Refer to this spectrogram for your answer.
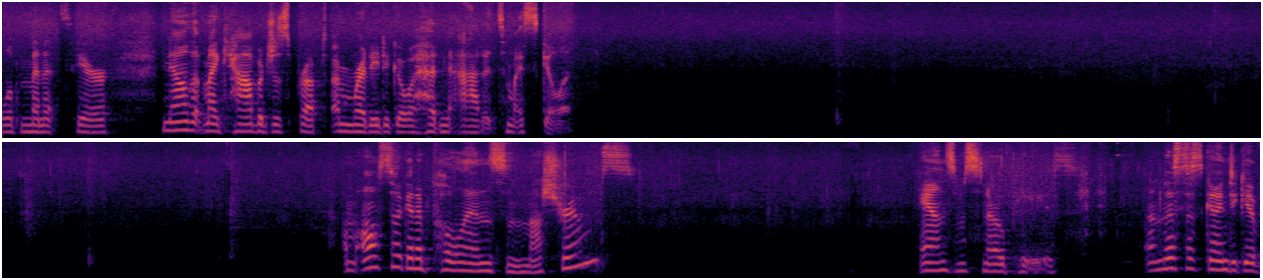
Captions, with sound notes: to my skillet. (gentle sizzling) I'm also going to pull in some mushrooms... And some snow peas. And this is going to give us a mixture of textures and flavors that will really go well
